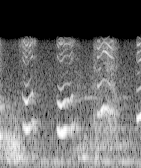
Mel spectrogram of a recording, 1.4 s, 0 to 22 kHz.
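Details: Samoyed puppies, 2.5 weeks old, learning to walk, recorded December 13, 2009; four short, high, squeaky whimpers, each bending up then down, spaced about every third of a second over a faint hiss.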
